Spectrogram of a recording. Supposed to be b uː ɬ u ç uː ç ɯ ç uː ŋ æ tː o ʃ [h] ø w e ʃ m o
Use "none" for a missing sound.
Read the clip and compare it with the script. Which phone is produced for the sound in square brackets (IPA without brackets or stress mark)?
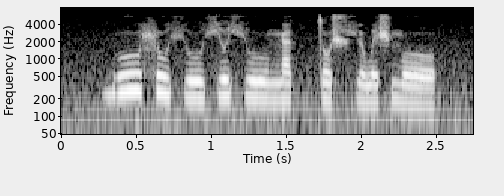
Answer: ç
